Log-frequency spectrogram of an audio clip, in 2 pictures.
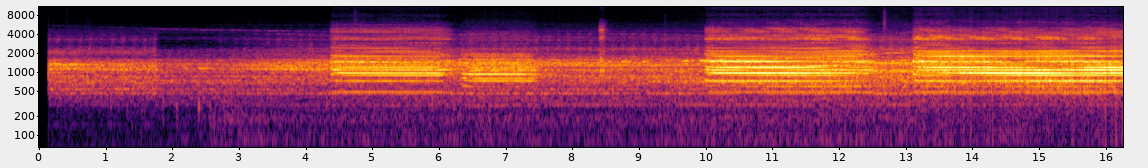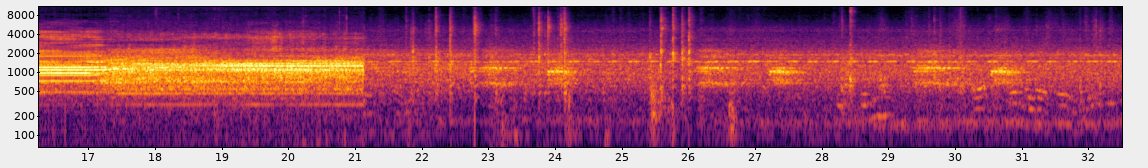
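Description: Model diesel locomotive's sound unit sounding a multi-chime air horn in four blasts, the last two long, followed by a few seconds of rushing noise and then scattered light clicks.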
